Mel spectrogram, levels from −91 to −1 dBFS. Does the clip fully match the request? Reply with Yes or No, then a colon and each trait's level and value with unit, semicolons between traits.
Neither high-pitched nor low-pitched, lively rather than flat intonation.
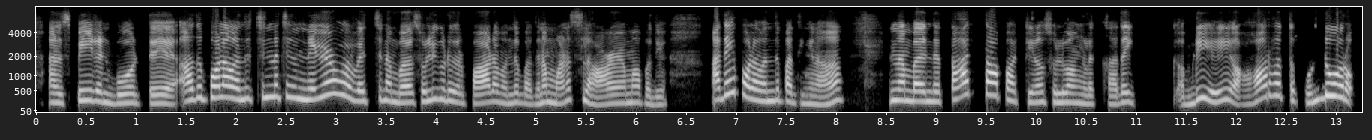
No: high, 235 Hz; wide, 5.9 semitones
